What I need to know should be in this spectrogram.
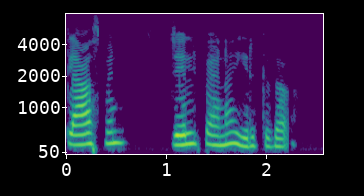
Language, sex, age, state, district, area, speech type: Tamil, female, 30-45, Tamil Nadu, Erode, rural, read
